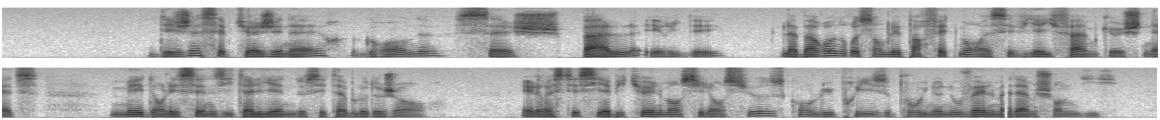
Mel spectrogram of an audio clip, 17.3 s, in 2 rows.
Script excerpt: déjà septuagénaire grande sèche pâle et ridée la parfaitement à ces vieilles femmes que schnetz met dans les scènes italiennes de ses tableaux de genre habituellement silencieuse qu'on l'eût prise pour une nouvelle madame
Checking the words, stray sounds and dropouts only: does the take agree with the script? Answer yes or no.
no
